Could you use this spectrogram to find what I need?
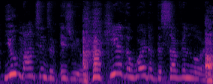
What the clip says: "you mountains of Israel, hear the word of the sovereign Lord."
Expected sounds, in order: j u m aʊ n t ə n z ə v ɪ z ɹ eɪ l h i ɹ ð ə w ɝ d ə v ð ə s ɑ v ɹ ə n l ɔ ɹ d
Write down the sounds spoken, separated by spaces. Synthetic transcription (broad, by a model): j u m aʊ n t ə n z ə v ɪ z ɹ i l h i ɹ ð ə w ɝ d ə v ð ə s ɑ v ɹ ə n l ɔ ɹ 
